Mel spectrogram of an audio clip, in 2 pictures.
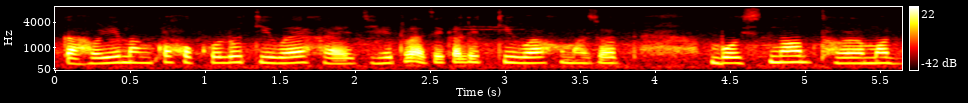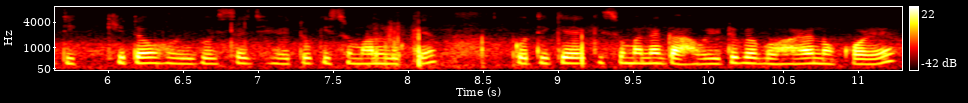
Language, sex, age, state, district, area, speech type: Assamese, female, 30-45, Assam, Morigaon, rural, spontaneous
